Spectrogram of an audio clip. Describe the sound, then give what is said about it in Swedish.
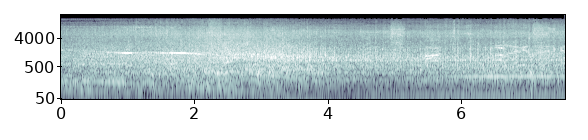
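A bus rumbles in and pulls up amid a cloud of smoke and sand, its heavy engine droning steadily and loudly, with a brief high squeal near the start and faint voices in the background. “Nu kommer den. Nu är den här. Den kommer i ett moln av rök och sand. Äntligen kommer bussen.”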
